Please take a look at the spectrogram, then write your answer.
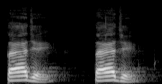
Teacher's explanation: এই জিমটা কলকলার হরফ, ধাক্কা দিয়ে পড়তে হবে। তাজে, তাজে, কলকলার হরফ এখানে একটি পড়লাম দাল।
